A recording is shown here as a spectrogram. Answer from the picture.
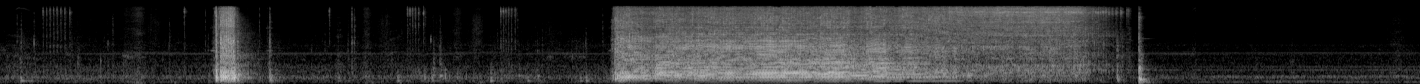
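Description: Cordless electric ratchet running steadily for about five seconds, spinning out a front-seat mounting bolt, after a brief burst from it about two seconds in.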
